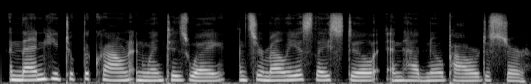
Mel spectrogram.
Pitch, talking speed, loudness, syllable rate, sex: 195 Hz, 235 wpm, -17 LUFS, 4.7 syllables/s, female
